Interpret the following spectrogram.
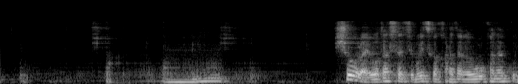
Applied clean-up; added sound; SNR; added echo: neural separator model SepFormer DNS4.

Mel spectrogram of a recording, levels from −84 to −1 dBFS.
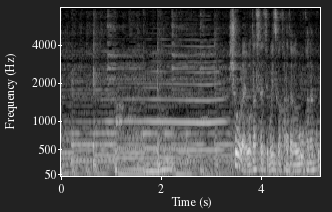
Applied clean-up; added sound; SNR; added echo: none; Wind instrument, woodwind instrument; 11 dB; reverberation time 0.3 s.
